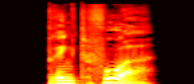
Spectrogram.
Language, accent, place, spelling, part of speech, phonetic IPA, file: German, Germany, Berlin, dringt vor, verb, [ˌdʁɪŋt ˈfoːɐ̯], De-dringt vor.ogg
- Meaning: second-person plural present of vordringen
